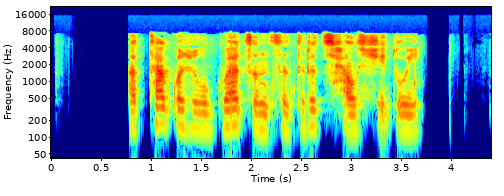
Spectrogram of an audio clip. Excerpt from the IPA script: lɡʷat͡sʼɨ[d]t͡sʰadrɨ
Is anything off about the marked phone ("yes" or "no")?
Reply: yes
